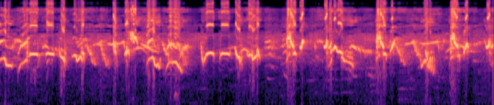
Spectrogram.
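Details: Oriental magpie-robin, or kacer, singing in full voice: a steady stream of varied whistled phrases, rising and falling slurs mixed with quick chips, nearly without pause.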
